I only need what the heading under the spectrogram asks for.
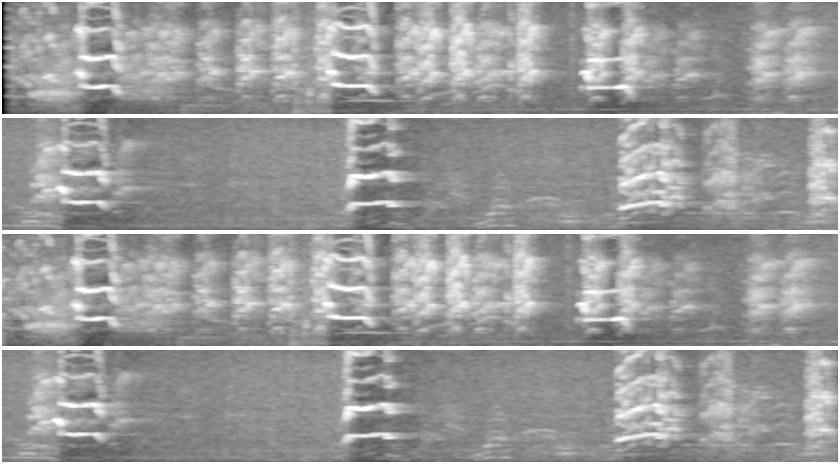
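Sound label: Rainbow Lorikeet, parrot calls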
